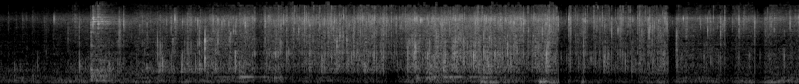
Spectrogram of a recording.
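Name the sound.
green chillies frying with coconut in a pan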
